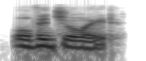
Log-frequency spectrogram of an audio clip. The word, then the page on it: overjoyed: Indian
